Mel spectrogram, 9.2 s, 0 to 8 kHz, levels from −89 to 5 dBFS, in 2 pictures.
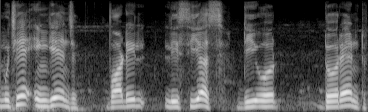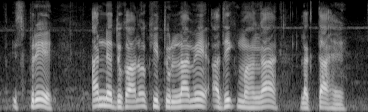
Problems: none marked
